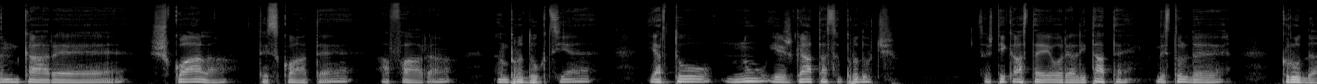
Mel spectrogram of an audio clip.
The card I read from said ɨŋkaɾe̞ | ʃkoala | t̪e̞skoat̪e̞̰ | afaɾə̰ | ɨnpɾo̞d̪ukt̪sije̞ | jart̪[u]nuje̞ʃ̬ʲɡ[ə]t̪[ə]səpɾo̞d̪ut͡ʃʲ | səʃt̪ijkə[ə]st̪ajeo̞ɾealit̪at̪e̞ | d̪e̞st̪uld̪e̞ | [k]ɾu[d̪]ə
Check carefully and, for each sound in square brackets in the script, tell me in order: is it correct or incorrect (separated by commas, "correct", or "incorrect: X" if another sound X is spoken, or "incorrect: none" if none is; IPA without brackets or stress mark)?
correct, incorrect: a, incorrect: a, incorrect: a, correct, correct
